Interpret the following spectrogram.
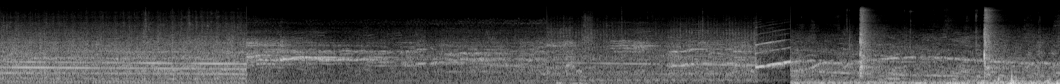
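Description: Fire engine sirens wailing as fire trucks drive slowly past, in slow rises and falls of pitch, with a rising sweep about eight seconds in. The sound changes abruptly twice.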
